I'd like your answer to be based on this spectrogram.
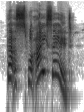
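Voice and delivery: thrilled, eager, excited shout, very high. Reading a story aloud, Gemma answers a grumpy fairy: excited yell. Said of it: "yelled Gemma excitedly".

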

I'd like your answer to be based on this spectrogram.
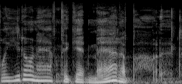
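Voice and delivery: kinda snotty, put-out tone. Imitating Siri answering someone who says something vulgar: snotty Siri voice. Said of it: "when Siri gets kinda snotty with you".

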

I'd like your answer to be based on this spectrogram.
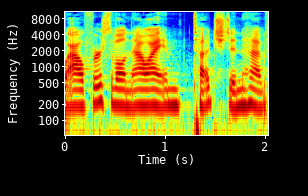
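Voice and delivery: plain

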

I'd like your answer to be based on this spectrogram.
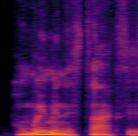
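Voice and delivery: plain

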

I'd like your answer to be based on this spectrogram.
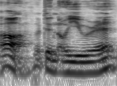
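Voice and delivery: mock-sarcastic tone. Retelling what a man said when she came up to him, imitating a sarcastic remark. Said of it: "he was being sarcastic".

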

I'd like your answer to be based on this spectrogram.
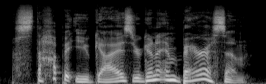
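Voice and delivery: said with a giggle through the words. Narrator reads Jill running across the track to the narrator, giggling. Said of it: "Jill giggled".

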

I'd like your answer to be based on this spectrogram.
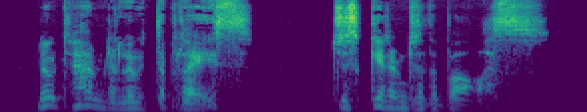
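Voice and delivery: scratchy-throated voice, every word scraped out. Storyteller voicing the character Blagmar in a scratchy Blagmar voice. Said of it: "he speaks in a voice of a scratchy like human voice".

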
